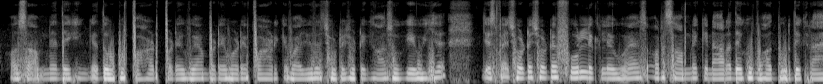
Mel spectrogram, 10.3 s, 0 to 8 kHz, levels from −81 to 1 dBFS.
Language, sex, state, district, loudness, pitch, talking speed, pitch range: Hindi, male, Bihar, Saharsa, -20 LUFS, 135 Hz, 205 wpm, 130-145 Hz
